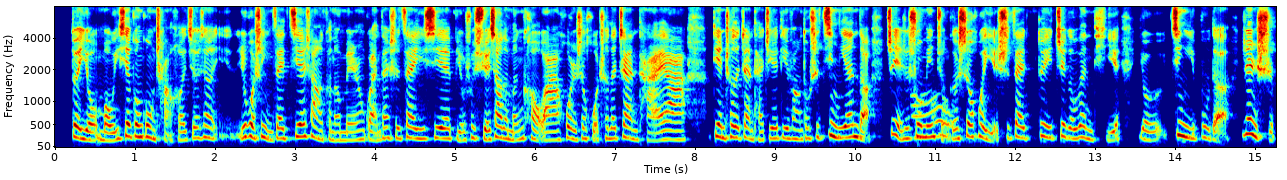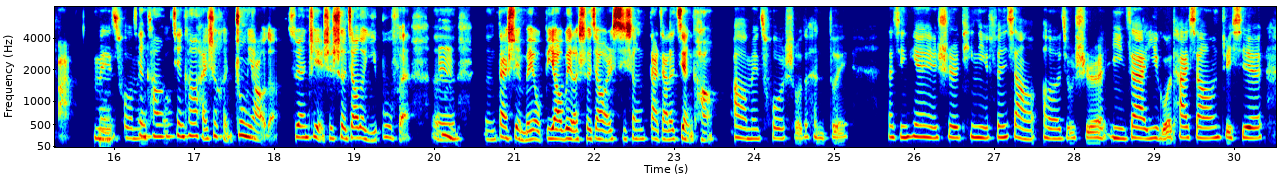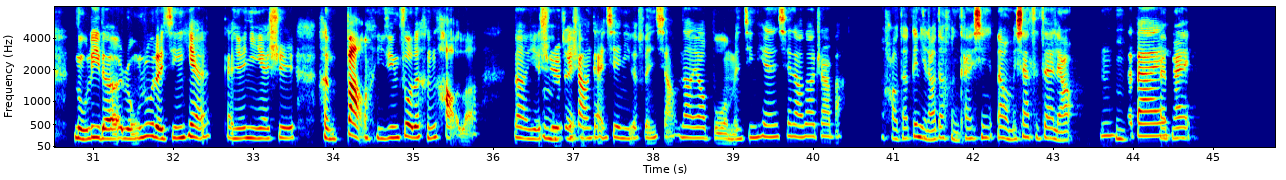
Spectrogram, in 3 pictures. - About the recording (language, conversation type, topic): Chinese, podcast, 你如何在适应新文化的同时保持自我？
- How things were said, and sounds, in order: other background noise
